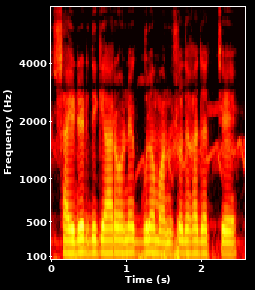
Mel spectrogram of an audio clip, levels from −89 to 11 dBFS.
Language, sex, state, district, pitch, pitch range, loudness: Bengali, male, Assam, Hailakandi, 140 Hz, 135-145 Hz, -15 LUFS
